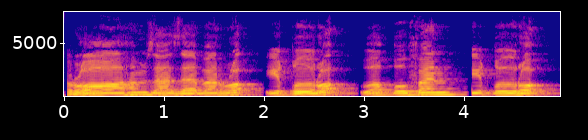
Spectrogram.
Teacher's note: را حمزہ زبر را، حمزہ پر جزم ہے اس لیے یہ حمزہ ساکن ہوا اور حمزہ ساکن کو جھٹکے کے ساتھ پڑھیں گے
